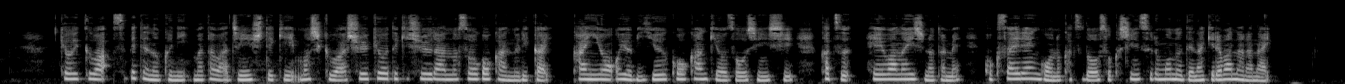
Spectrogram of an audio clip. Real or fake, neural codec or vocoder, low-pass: real; none; 10.8 kHz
